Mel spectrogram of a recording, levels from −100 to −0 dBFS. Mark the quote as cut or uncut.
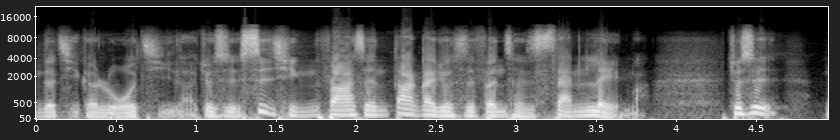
uncut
